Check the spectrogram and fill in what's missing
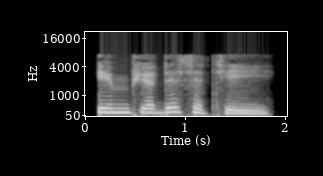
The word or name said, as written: impudicity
